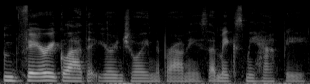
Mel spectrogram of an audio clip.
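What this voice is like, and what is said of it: Slightly weird, sniffly cold voice. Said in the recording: “my voice sounds a little weird... trying to get over this cold... there's some sneezing and some sniffling”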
